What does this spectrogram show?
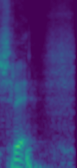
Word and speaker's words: Kyere: Yeah, but the right way is Chre. And that's the Ghanaian language.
